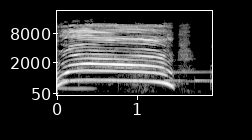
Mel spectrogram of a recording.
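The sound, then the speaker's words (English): A human voice imitates a whale call: one long, loud, high-pitched moan that swoops up, holds steady, then slides down and cuts off, followed by a quieter, fainter echo of the tone. “Was that a whale sound?”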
